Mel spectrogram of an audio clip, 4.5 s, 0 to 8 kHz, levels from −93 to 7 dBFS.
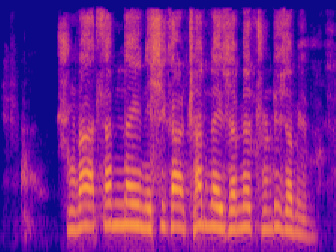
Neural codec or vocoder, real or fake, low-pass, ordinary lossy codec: codec, 16 kHz, 4 kbps, FunCodec, trained on LibriTTS, 50 frames a second; fake; 7.2 kHz; MP3, 48 kbps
